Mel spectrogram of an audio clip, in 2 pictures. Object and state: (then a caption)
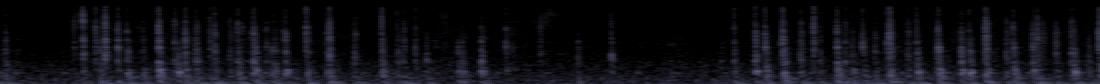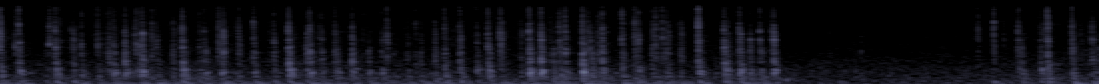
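Laptop keyboard, plastic keys. Fingertips of both hands type rapid key taps on a solid, backlit MacBook Pro keyboard with plastic keycaps in an aluminum body, resting on a desk. Dense, crisp clicks with bright edges run in quick bursts, easing briefly around three seconds. A short pause follows near the nine-second mark before the typing resumes.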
